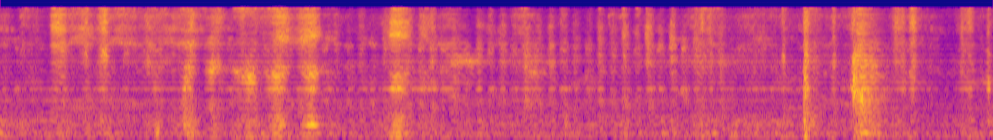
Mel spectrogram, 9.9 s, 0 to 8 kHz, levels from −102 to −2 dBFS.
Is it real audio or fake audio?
fake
